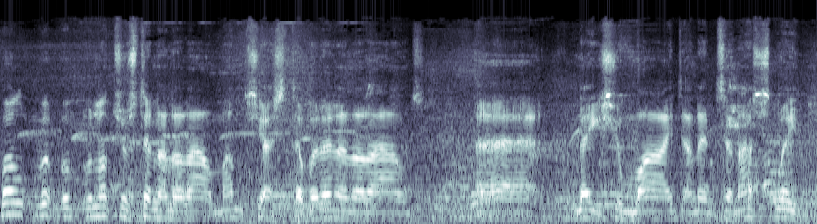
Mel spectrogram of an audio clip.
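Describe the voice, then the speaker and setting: Over noticeable background noise, a man with a Liverpool accent speaks at a moderate pace and medium pitch, with ordinary pitch variation and very even loudness. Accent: Scouse. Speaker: trade union spokesperson. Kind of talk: interview answer. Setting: outdoors, street.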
